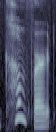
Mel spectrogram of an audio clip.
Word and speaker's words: comfort: The T in comfort is soft. It sounds like comfort food.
